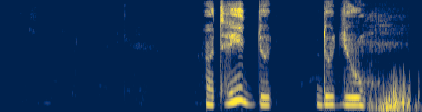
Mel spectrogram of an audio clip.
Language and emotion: Russian, sad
